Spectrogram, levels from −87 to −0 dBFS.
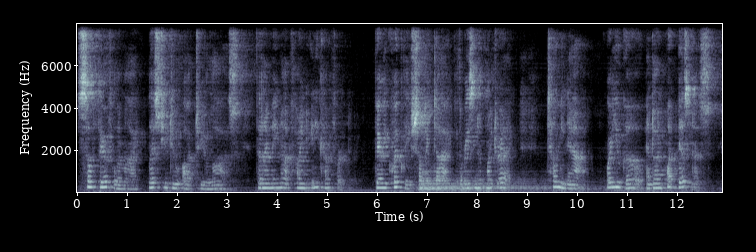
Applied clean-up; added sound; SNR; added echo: neural separator model SepFormer DNS4.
